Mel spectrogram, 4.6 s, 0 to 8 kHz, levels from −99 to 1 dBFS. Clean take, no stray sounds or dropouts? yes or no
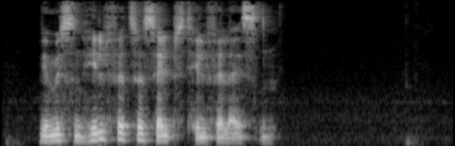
yes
